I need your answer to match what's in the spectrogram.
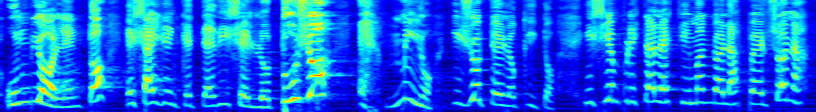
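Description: A woman's voice: high-pitched, animated, a little slow, a bit bright. A woman voicing a stern, caring mother who explains things to her daughter, indignant.

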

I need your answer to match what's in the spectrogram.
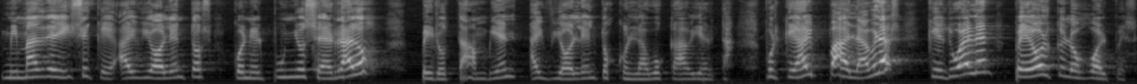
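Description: A woman telling an animated story for children, asking the audience questions. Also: high voice, slow.

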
